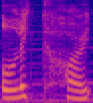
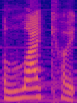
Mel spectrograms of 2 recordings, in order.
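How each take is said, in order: First: The first vowel sounds like in 'lick'. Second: The first vowel sounds like in 'like'. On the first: The speaker calls it wrong. "My name is not Licko" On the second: The speaker calls it right. "It's Lyco"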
